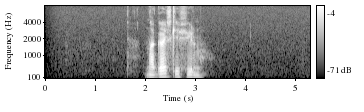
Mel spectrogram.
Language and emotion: Russian, neutral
